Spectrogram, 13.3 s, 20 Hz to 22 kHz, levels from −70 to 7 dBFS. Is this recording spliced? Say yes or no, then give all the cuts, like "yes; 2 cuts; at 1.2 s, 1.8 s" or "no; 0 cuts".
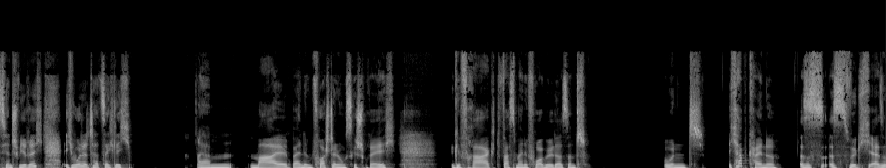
no; 0 cuts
